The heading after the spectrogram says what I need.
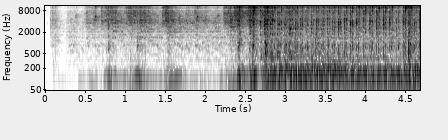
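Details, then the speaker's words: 1966 Chevelle small-block Chevy, first start after sitting: cranks, catches and settles into a lumpy, stumbling idle, not firing on all cylinders; misfire because about three spark plug wires were on wrong. "All right, she's running pretty bad. I mean, she fired, but yeah, I don't think she's firing on all cylinders. But all right, make fun. I had like three wires on wrong."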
